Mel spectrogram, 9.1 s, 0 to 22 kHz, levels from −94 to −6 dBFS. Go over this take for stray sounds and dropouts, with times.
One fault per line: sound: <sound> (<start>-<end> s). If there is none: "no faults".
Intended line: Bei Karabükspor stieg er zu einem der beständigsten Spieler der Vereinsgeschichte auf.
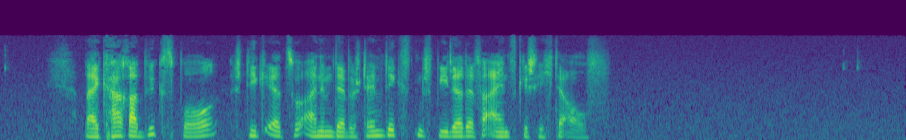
no faults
